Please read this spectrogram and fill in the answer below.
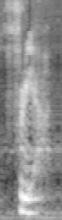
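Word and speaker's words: fría: two syllables agua and Fria is two syllables free--ah okay practicals quiero que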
